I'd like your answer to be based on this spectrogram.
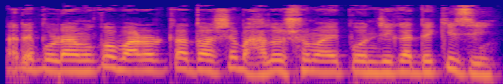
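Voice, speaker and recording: A woman voicing an irritable, bossy male thief in a comedy cartoon, grumbling and scolding in rough slang. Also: fairly low pitch, steady tone, racing, dry recording, studio quality, close to an everyday voice. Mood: instructing.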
